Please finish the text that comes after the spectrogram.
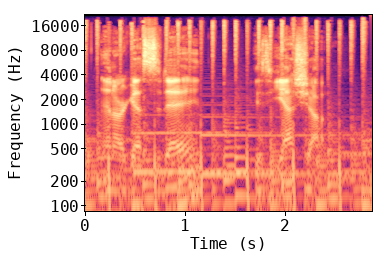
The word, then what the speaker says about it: gesceap: I'm your host, and our guest today is Yashop. All right, welcome to Yes Shop, which is an interesting way to pronounce this collection of letters.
